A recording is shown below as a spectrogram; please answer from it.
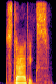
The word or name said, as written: statics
